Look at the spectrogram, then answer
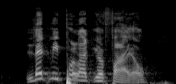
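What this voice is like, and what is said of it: Imitated heavy Indian accent. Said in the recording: “a man with a very heavy Indian accent ... I'm going to try to duplicate his voice and accent here”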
